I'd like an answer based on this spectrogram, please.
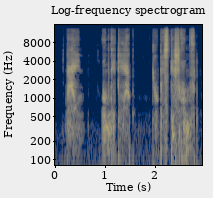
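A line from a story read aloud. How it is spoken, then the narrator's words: Whispering back. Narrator (German): flüstert Fred zurück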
